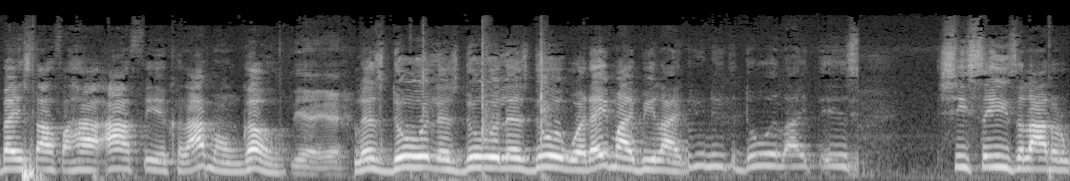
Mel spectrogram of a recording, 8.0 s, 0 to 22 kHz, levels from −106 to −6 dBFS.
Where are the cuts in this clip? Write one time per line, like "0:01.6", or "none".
0:02.7
0:05.2
0:06.4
